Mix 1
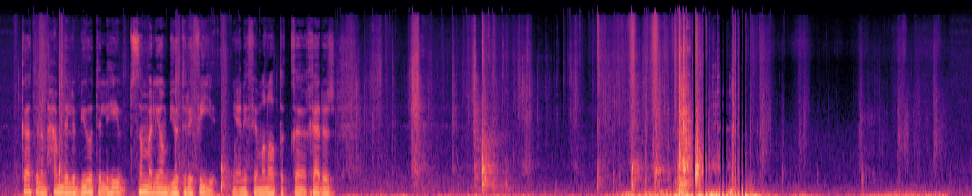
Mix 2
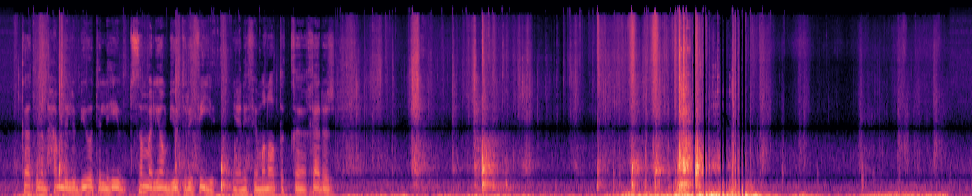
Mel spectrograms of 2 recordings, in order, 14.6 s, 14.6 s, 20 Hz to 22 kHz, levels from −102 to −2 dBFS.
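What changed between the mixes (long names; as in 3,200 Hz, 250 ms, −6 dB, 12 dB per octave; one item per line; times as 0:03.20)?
background +4.5 dB
master: add phaser with its sweep stopped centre 410 Hz, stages 6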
